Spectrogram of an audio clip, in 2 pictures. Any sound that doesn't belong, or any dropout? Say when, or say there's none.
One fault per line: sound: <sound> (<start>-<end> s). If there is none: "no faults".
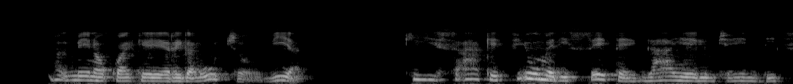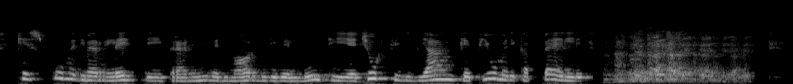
sound: laugh (14.0-15.5 s)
